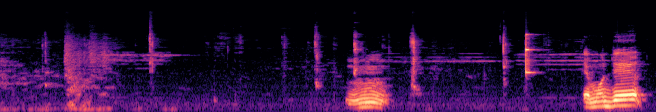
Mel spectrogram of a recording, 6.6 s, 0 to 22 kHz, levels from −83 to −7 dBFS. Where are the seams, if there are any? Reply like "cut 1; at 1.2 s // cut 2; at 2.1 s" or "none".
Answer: none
